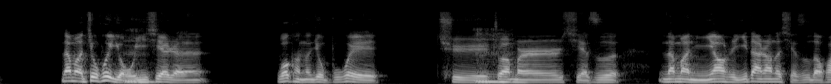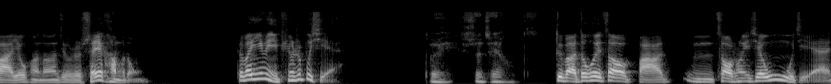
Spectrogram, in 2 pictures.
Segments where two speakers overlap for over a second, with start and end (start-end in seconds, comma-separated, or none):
none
